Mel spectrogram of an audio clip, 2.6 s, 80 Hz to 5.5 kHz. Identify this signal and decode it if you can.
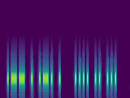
Morse code, heard as a keyed tone, about 30 wpm, 600 Hz. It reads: WERE HIS
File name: the old man and the sea / the old man and the sea 1 30wpm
